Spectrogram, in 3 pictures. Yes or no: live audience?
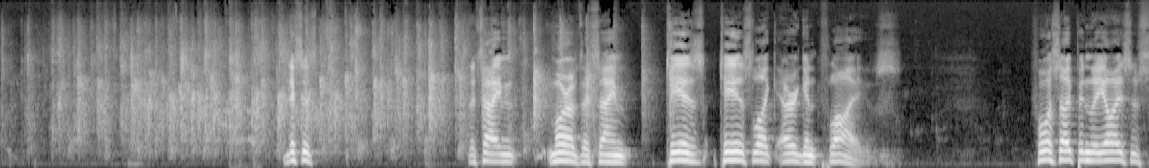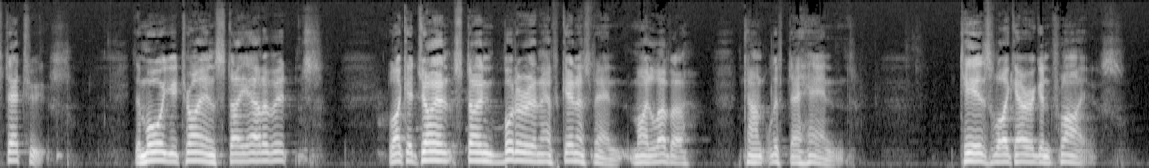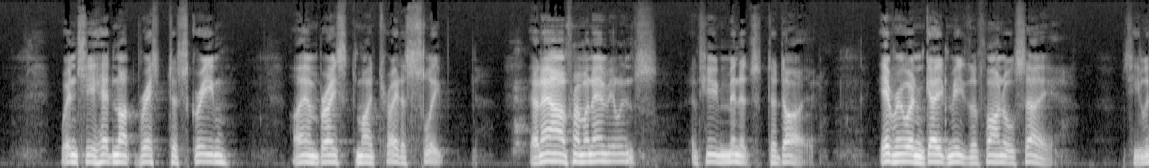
yes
